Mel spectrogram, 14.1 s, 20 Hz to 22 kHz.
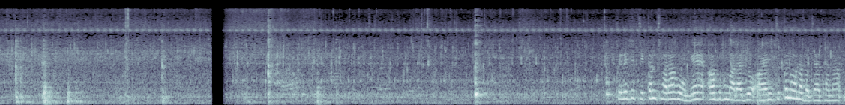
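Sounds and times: pot bubbling: 0.0s - 14.0s.

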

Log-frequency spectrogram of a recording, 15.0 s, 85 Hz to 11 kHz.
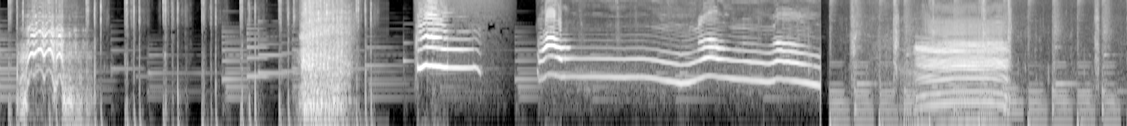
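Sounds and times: kitten meowing: 5.6s - 6.5s, 7.2s - 11.0s
cow mooing: 12.0s - 13.6s.

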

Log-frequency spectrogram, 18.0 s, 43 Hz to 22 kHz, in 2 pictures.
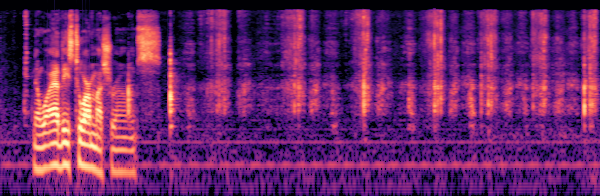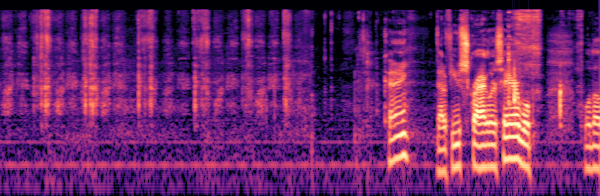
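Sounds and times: knife chopping on wooden board: 1.9s - 13.4s.

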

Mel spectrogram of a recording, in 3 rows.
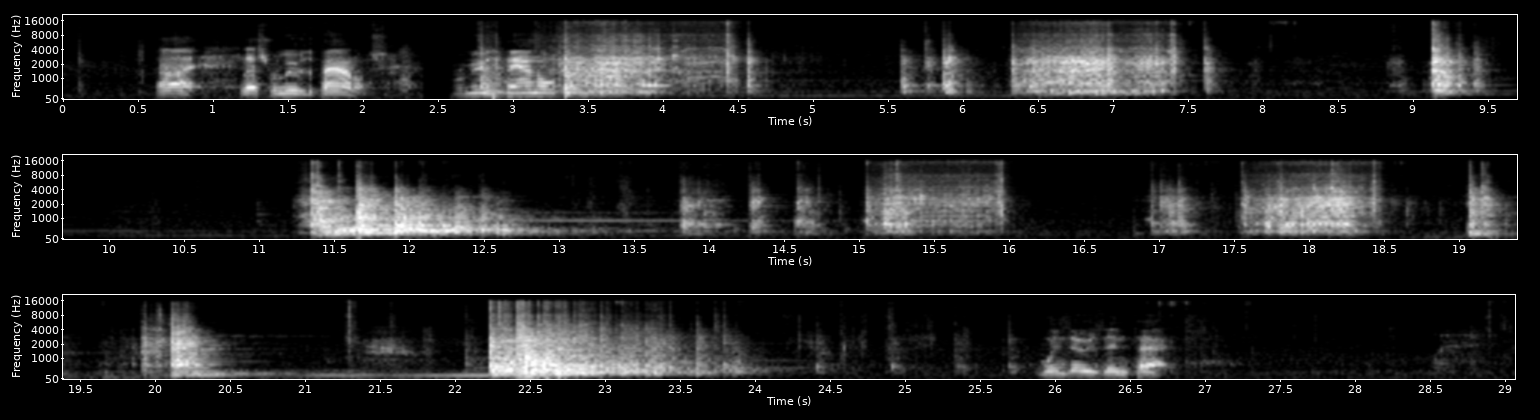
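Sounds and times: cordless drill bursts: 3.2s - 4.6s
metal panels rattling: 11.3s - 14.8s, 16.9s - 21.0s, 22.0s - 24.6s.

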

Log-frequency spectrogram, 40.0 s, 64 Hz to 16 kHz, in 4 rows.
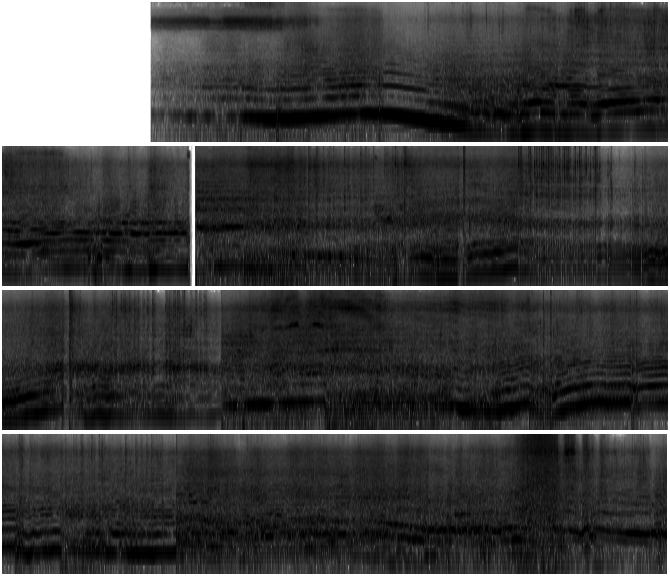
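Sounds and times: race car engines revving: 2.3s - 39.9s.

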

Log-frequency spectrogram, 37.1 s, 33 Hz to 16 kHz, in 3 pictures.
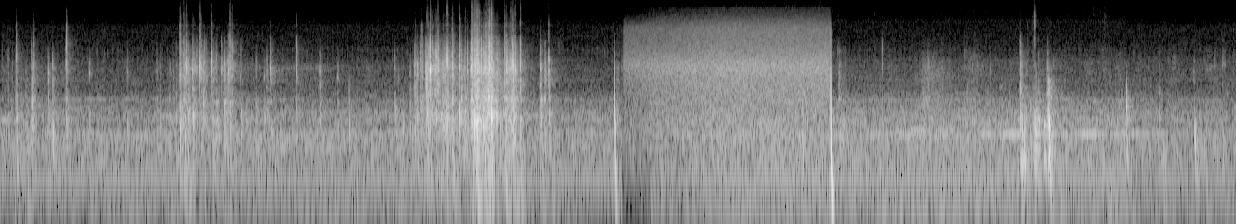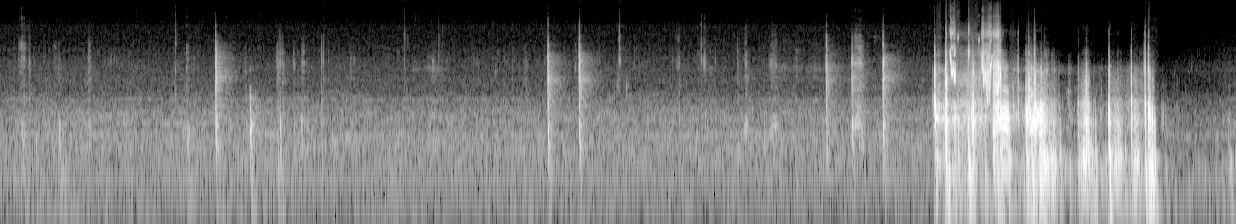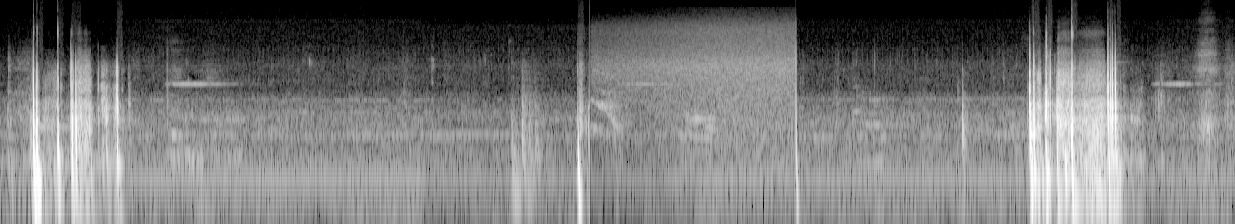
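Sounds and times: loud crackling rustle: 6.2s - 8.3s.

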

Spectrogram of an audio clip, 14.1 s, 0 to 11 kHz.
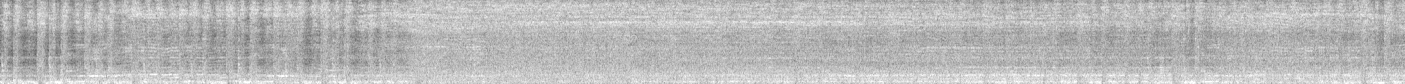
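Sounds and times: electronic dance music: 0.0s - 14.0s.

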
